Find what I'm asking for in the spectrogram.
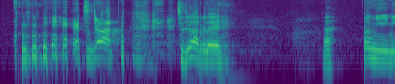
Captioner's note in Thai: เสียงหัวเราะ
